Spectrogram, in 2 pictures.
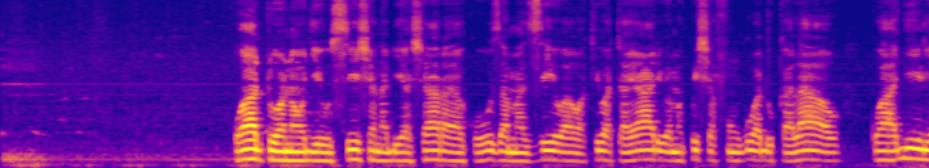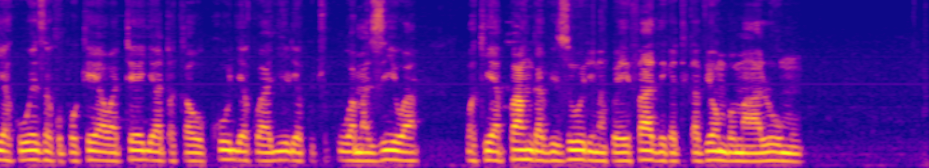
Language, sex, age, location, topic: Swahili, male, 18-24, Dar es Salaam, finance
